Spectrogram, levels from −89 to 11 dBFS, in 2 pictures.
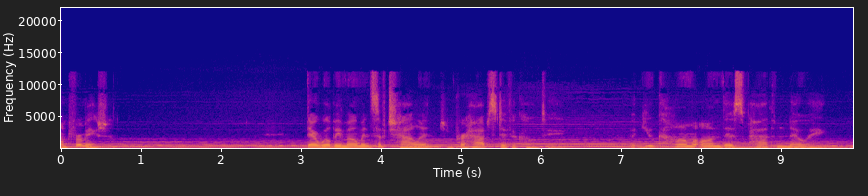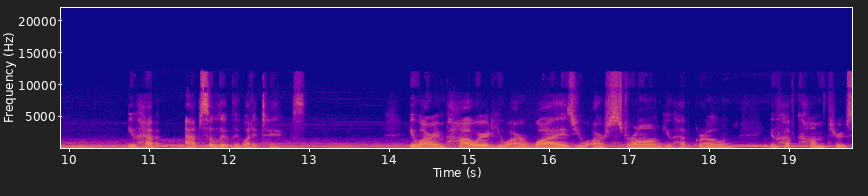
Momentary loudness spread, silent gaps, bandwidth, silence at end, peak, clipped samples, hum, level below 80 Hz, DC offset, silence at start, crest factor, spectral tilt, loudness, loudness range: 14 LU; none; 12.5 kHz; 0 s; -6 dBFS; under 0.1%; none; -56 dBFS; 0.2%; 0 s; 16 dB; -6 dB/octave; -22 LUFS; 4 LU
